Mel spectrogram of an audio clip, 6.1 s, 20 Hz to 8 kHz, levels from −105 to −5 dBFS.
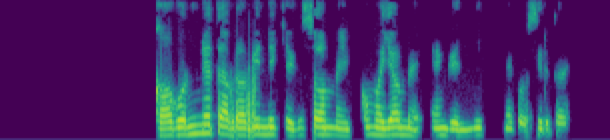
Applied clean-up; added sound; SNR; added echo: none; none; none; none.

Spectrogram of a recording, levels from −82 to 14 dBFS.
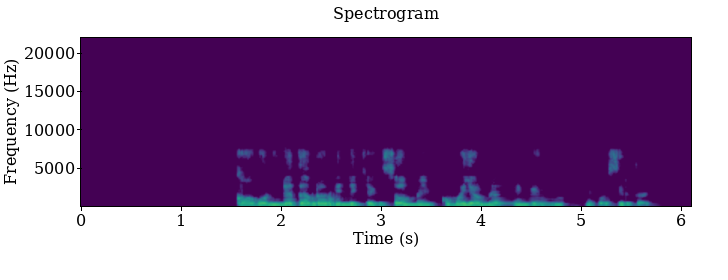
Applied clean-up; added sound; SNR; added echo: neural mask model DeepFilterNet 3.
